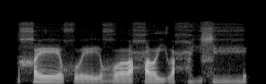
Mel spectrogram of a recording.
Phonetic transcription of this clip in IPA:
χ eː χʷ eː i̯ ʁʷ ʌː ħ ʌ j ɯ ħ i̤ ɬ e̤

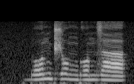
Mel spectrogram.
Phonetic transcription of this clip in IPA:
b ɔ n d͡ʒ ɔ ŋ ɡ ɔ n z a

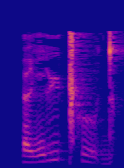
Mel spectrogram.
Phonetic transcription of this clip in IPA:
œ ɲ y ǁʰ u d

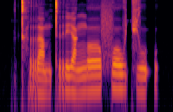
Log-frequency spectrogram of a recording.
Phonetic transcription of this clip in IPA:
kʰ r a˨˩ m t r i˨˩ a̯ ŋ ɤː˦˥ f oː˥˩ w t͡ɕ u˦˥ ʔ

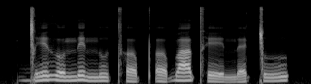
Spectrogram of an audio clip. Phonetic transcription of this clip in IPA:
ɡ͡ǀ e˧˥ ð o˧ n e˥˨ n u˧ tʰ ʌ˨˩˦ pʼ ʌ˨˩˦ b a˧˥ tʰ e˨˩ n ɛ˩˥ ǀ u˧˥

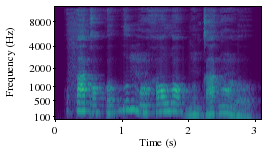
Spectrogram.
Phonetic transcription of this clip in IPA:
f a˧ ɡ ɔ˨ k͡p o˨˦ ɡ͡b u˦ m ɔ̃˧ h ɔ˦ w ɔ˦˨ ɡ͡b ũ˨ k a˨˦ ɡ ɔ̃˦˨ l o˨

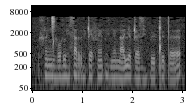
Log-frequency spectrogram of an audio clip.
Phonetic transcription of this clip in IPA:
x ə̃ ŋ͡ǀ a̤ lˠ ə̤ l ɛ̤ s a r ə̤ ʈ ɛ f ɛ̃ p ɛ̤ ɡ ɛ̃ n a lʲ a ʈ ɜ z ɛ̤ p ø ǃ ø t̪ ɜ

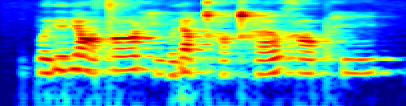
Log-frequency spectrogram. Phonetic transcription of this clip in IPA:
p ə˨˥ ɾʲ ə˦˥ ɾʲ e˥˨ ə̯ tˤ u˦˥ ɪ̯ x i˨˩˦ ʊ̯ ɾʲ ɘ˨˥ qʰ ə˨˩˦ qʰ i˨˥ ʊ̯ x ɑ˦˥ pʰ i˦˥

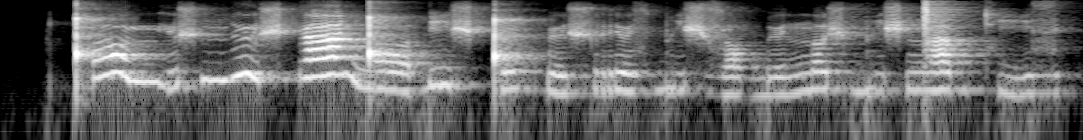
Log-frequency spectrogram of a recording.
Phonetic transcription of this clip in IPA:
ǃʰ ɔ˧˥˧ mʲ ø˧˩˧ ʃ ɲ ø˧˥˧ ʃ ɡ a˦˥ ŋ͡ǃ ɔ˧˩ ɗ i˧˥˧ ʃ ǃ ø˧˥˧ k͡p ø˧˩˧ ʃ r ø˧˩ z b i˧˩˧ ʃ z ɔ˩ ɡ͡b ø˩ n ɔ˦˥ ʃ b i˧˩ ʃ ŋ͡ǀ a˦˥ b cʰ i˧˩˧ z

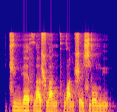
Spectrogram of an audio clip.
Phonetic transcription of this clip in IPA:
t͡ɕ y˥˩ m ɥ ɛ˥ f w ä˥˩ ʂ w a˧˥ n pʰ w ɑ̰˨˩ ŋ ʂ ɻ̩˧˥ ɕ j o˥ ʊ̯ m y˥˩

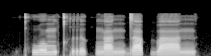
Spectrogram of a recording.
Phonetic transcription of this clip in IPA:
kʰ w o˧ m kʰ r ɯ˨˩ k̚ ŋ a˨˩ n d a˦˥ p̚ b a˧ n

